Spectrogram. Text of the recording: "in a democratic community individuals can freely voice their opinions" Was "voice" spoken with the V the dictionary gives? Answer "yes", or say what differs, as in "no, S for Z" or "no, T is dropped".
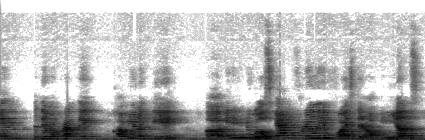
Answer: no, P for V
